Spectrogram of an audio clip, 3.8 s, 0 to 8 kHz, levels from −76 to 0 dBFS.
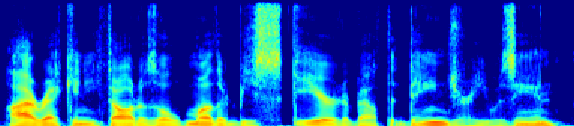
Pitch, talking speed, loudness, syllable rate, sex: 100 Hz, 235 wpm, -23 LUFS, 5.4 syllables/s, male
